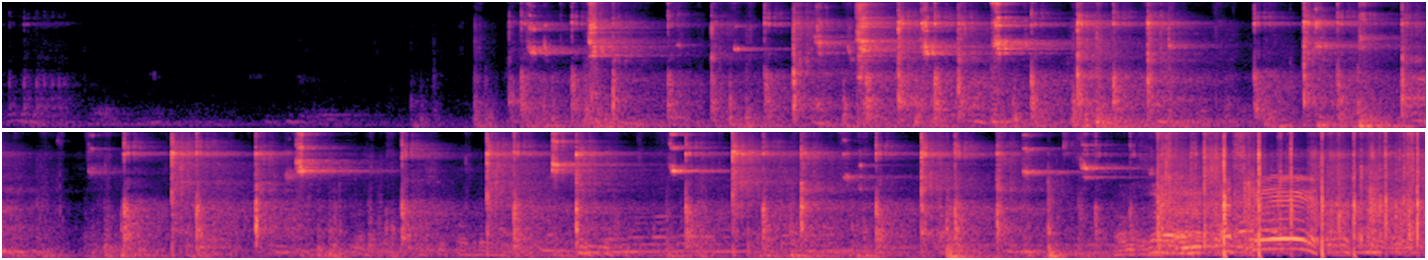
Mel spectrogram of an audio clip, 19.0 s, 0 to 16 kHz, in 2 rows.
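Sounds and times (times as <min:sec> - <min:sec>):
table tennis ball clicking: 0:03.4 - 0:09.4, 0:10.2 - 0:17.2.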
